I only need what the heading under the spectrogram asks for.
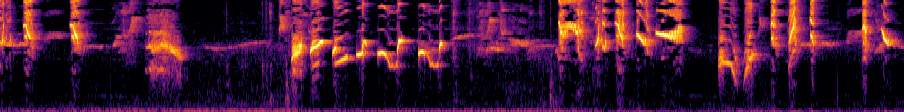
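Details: Oriental magpie-robin in full, emotional song, tail fanned, used to goad other magpie-robins into singing: short whistles and a rapid, warbling phrase, then dense bursts of sharp chirps and trills over a faint low hum.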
